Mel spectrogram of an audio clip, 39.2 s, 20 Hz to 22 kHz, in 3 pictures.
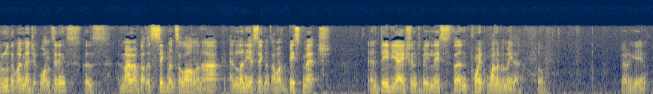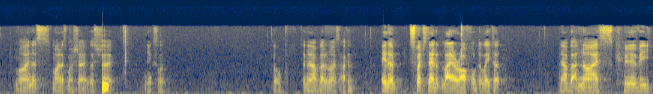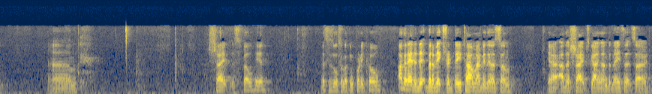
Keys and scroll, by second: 9.7 ., 9.9 |, 14.4 space, 22.3 BackSpace, 35.9 Escape.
